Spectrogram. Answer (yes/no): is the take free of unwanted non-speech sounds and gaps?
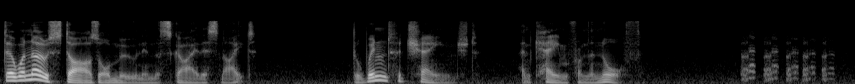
no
